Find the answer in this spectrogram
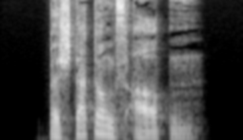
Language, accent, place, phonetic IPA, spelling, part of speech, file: German, Germany, Berlin, [bəˈʃtatʊŋsˌʔaːɐ̯tn̩], Bestattungsarten, noun, De-Bestattungsarten.ogg
- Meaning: plural of Bestattungsart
